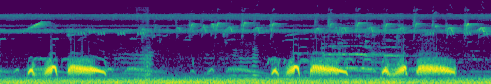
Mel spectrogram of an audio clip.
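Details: Spotted dove calling loudly: two phrases, each two short rising notes and then a longer, slightly falling coo. Steady low rumble and faint high chirps behind.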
